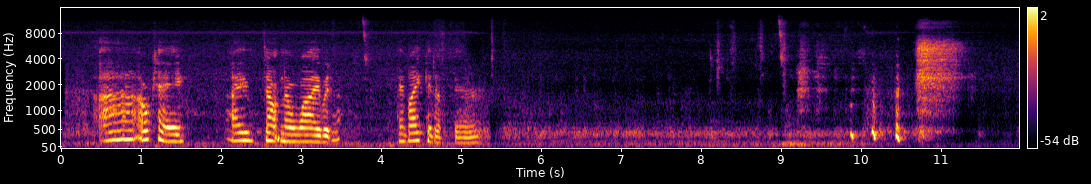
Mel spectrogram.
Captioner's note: laughs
